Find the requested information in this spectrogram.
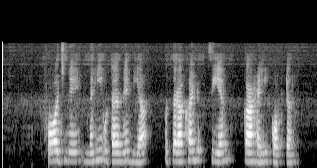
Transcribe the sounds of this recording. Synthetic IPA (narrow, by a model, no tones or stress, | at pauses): fɔːd͡ʒnenɐɦĩʔʊt̪əɾned̪ija | ʊt̪ːəɾaːkʰə̃ɳɖsiːem | kaɦeːlikɔːpʈəɾ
